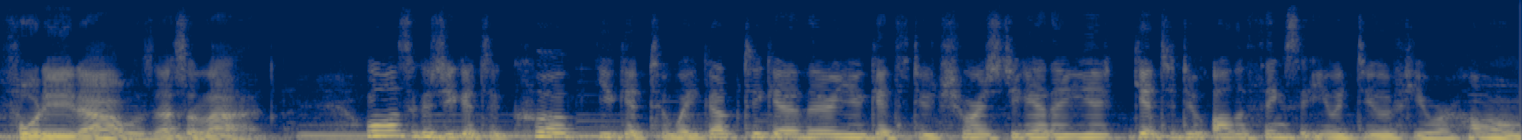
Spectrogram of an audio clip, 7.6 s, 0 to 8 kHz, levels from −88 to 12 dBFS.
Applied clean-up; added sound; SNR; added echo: none; none; none; reverberation time 0.4 s.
